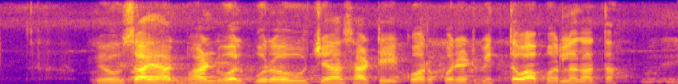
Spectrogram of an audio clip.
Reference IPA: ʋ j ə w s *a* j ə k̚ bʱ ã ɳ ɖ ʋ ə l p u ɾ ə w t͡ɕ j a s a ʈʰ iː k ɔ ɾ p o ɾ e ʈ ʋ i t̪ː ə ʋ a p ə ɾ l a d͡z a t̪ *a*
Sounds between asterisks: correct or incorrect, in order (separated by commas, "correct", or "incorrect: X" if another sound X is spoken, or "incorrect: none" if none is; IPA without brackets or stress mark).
correct, correct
